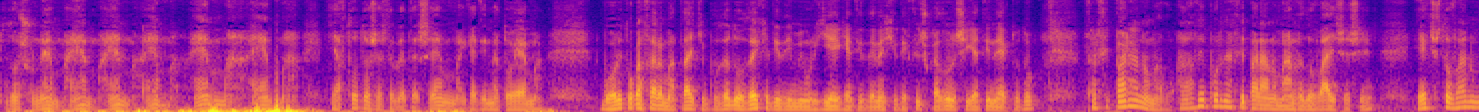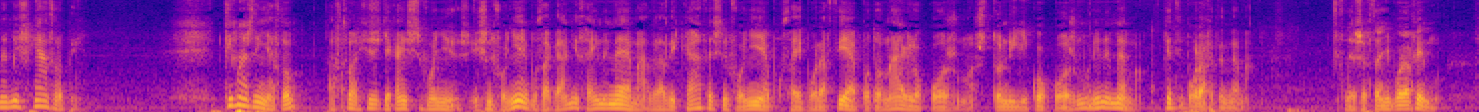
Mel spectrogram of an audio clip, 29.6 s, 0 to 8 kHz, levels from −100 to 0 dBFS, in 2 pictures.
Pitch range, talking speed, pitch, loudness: 80-115 Hz, 200 wpm, 90 Hz, -24 LUFS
